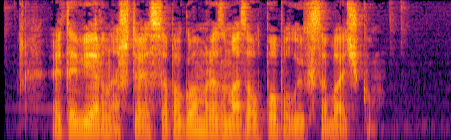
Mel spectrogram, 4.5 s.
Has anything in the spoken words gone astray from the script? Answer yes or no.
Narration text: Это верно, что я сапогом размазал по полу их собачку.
no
